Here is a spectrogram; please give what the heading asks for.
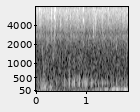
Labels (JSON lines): {"label": "biophony", "recorder": "SoundTrap 300"}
